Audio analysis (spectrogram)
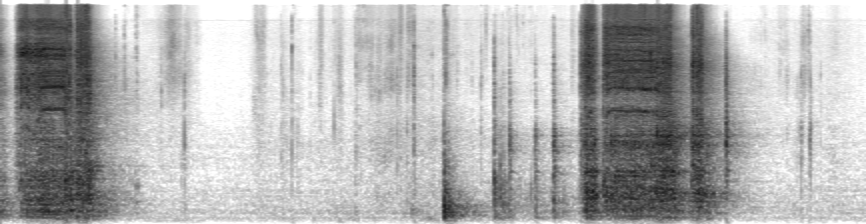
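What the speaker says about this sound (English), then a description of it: "Once you have those bolts started in, go ahead and snug them up." Bolts on a Chrysler Town & Country accessory drive belt tensioner driven with a power tool, two loud whirring bursts at the start and near the end, with softer clicks and handling noises between.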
